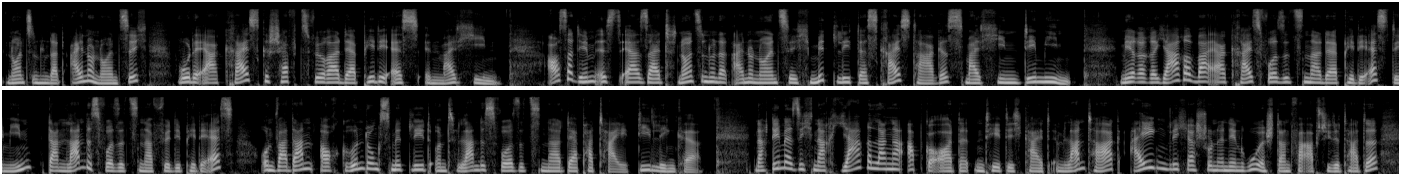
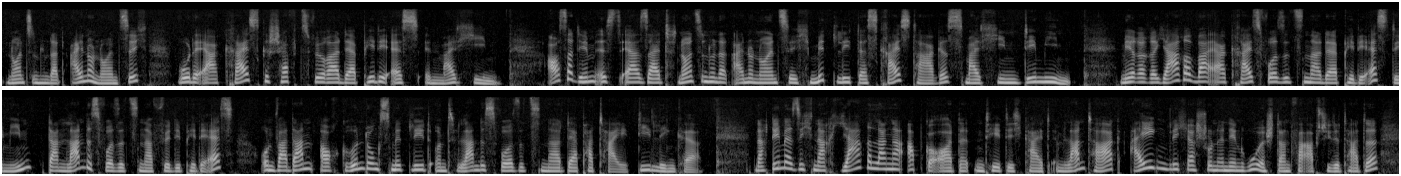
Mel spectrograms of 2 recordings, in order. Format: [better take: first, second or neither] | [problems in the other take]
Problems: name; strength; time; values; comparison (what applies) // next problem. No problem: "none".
first | hiss; faint; throughout; 25 dB below the speech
